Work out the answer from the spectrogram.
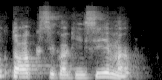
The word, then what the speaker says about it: tóxico: É o X com som de KS, tá? É esse X que faz Xi, é o tóxico, o táxi, o tórax. Esse X com som de KS é um som a mais.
